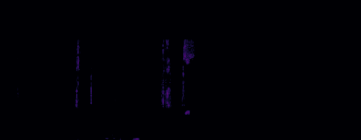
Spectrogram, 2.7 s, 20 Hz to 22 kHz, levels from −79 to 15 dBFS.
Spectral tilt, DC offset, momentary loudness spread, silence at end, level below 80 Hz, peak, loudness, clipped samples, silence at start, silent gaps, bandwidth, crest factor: -0.5 dB/octave; under 0.1%; 7 LU; 0.2 s; -86 dBFS; -40 dBFS; -62 LUFS; under 0.1%; 0 s; 0.35-0.44 s, 0.69-0.74 s, 1.67-1.92 s; 16 kHz; 30 dB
